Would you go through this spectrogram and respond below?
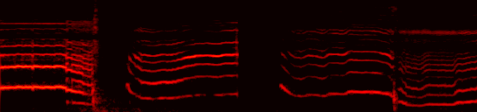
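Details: Red fox (Vulpes vulpes) making clear, high, tonal whines in three bursts. Each rises and then levels or dips, with brief gaps and a click-like break between calls. The background is quiet.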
